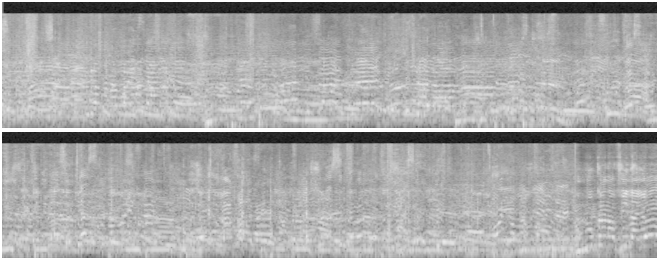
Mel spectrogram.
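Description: A crowd of people talks and shouts all around.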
